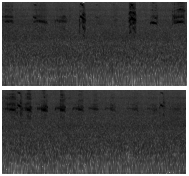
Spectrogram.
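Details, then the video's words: White-fronted tern adult calling close up as it comes to its nesting ledge to feed: short, high, rasping call notes about once a second, some sharper and louder, over a steady background hiss. "White-Fronted Tern. CU Calls From Adult As It Comes To Nesting Ledge To Feed"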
